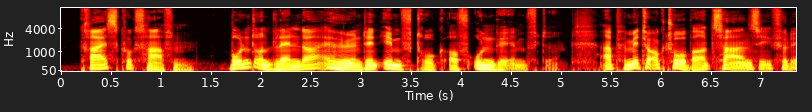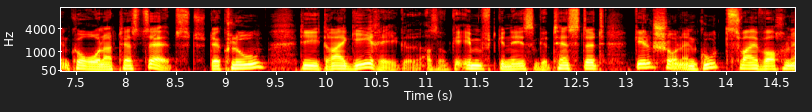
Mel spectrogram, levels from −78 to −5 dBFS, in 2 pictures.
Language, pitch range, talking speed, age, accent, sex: German, 100-125 Hz, 135 wpm, 50-69, German, male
